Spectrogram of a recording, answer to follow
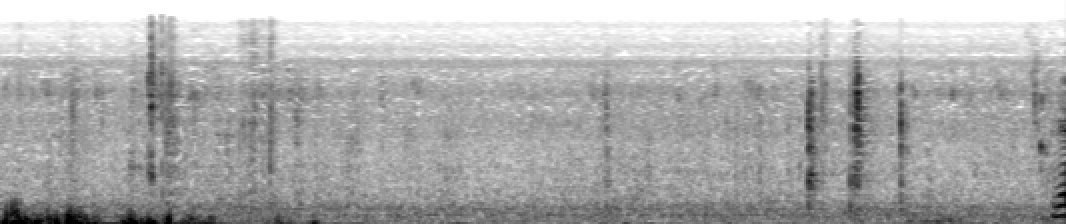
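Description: A person eating by hand close to the microphone. Chewing and mouth sounds come with low thumps through the first two seconds or so, and a few sharp clicks fall about one and two seconds in and again around six seconds.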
